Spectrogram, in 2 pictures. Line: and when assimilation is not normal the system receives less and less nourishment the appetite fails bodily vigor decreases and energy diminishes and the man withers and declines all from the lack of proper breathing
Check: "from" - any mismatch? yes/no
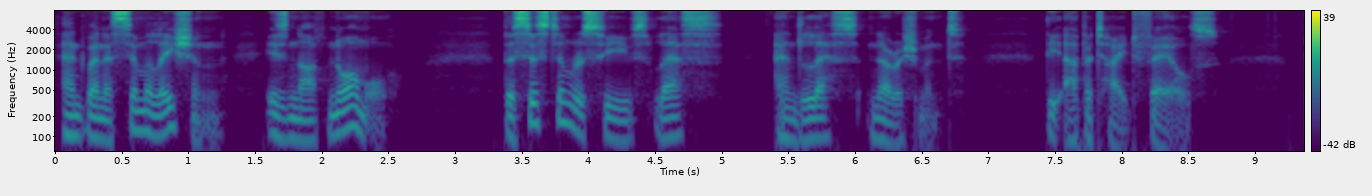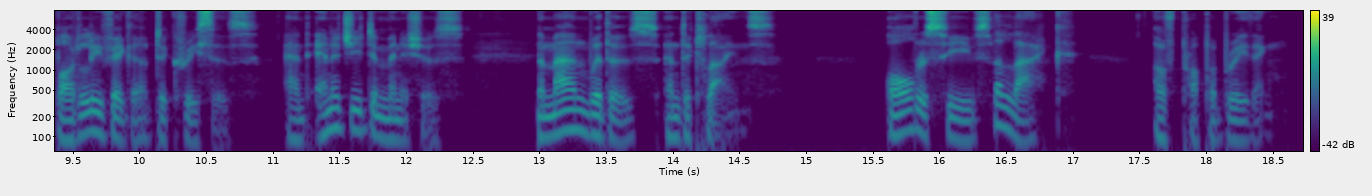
yes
